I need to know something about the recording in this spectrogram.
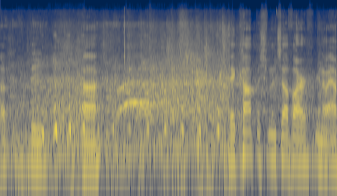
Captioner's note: audience cheers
